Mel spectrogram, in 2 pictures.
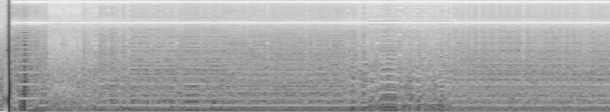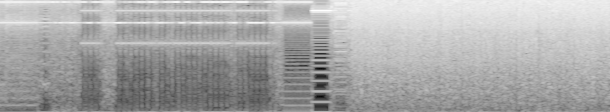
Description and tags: Raw import of a non-audio binary file made with Audacity in Ubuntu Studio
electronic, random, harsh, binary, computer, file, extreme, raw, glitch, glitchy, noise, distortion, data, glitches, loud, digital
